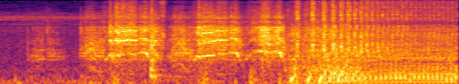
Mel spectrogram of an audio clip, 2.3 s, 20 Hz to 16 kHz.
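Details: Chinese 110cc engine temporarily mounted on off-road cart frame, cold start on choke with portable CDI box after reversing pulse generator leads to clear a short: brief starter whirr, catches and settles to steady even idle; started right up, no strange sounds.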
